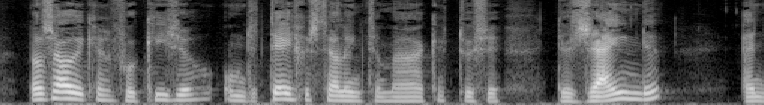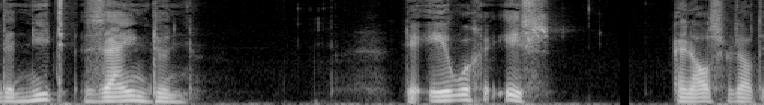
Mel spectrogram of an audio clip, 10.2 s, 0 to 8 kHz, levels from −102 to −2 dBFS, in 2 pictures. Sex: male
